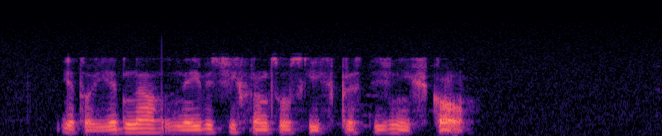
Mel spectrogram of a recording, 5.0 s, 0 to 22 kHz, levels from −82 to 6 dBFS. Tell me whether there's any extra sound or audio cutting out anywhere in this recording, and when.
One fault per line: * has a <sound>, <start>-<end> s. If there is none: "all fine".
all fine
